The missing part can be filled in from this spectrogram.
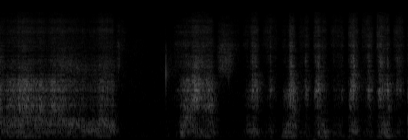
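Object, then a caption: Black-coated scratch-art paper and wooden stylus. A wooden stylus scratches the right-hand and lower petals of a flat black-coated scratch-art paper card. A steady, dry scraping lasts about a second, then after a short quiet gap, a quick run of short, separate scratch strokes follows.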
